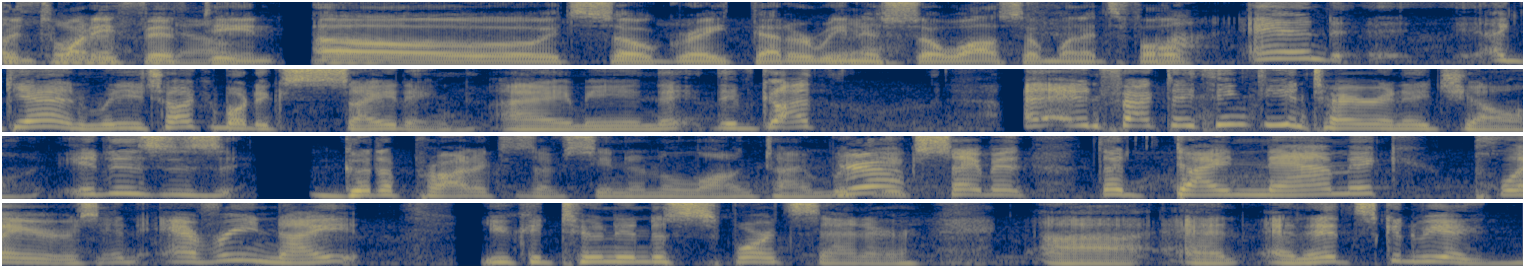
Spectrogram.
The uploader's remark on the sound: LIVE at Baller's Rec Room in Regina, Sask!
